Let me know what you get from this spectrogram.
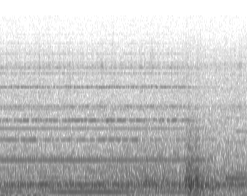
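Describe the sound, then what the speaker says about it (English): Thunderstorm with steady rain heard from inside a plane in the Midnight Scenes video game, a constant rain wash under a low hum with a brief rumble of thunder swelling near the end. "we are entering a thunderstorm and may experience some turbulence"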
